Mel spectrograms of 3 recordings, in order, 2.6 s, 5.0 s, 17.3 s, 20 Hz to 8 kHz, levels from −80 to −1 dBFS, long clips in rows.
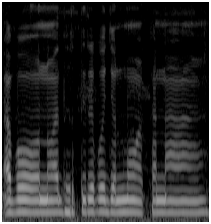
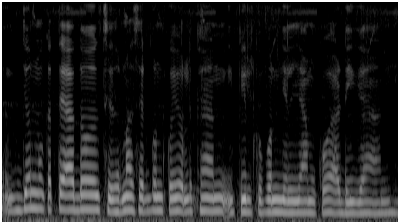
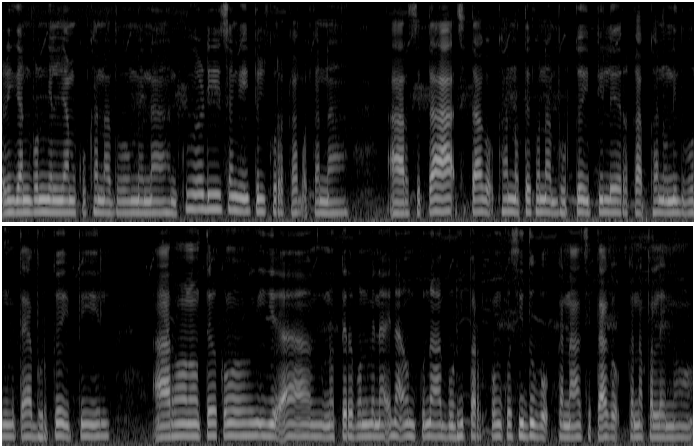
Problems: background conversations at intervals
